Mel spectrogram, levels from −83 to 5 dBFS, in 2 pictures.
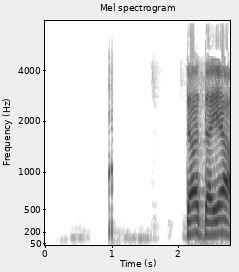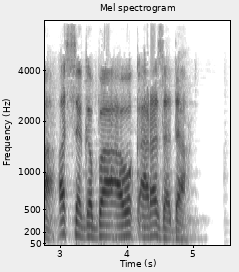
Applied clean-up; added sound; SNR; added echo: none; none; none; none.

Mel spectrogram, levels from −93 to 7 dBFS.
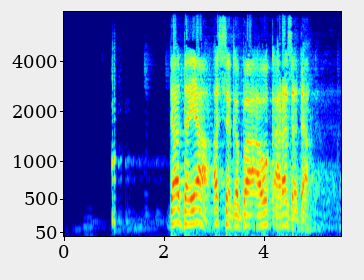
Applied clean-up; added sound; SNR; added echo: none; none; none; reverberation time 1.2 s.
